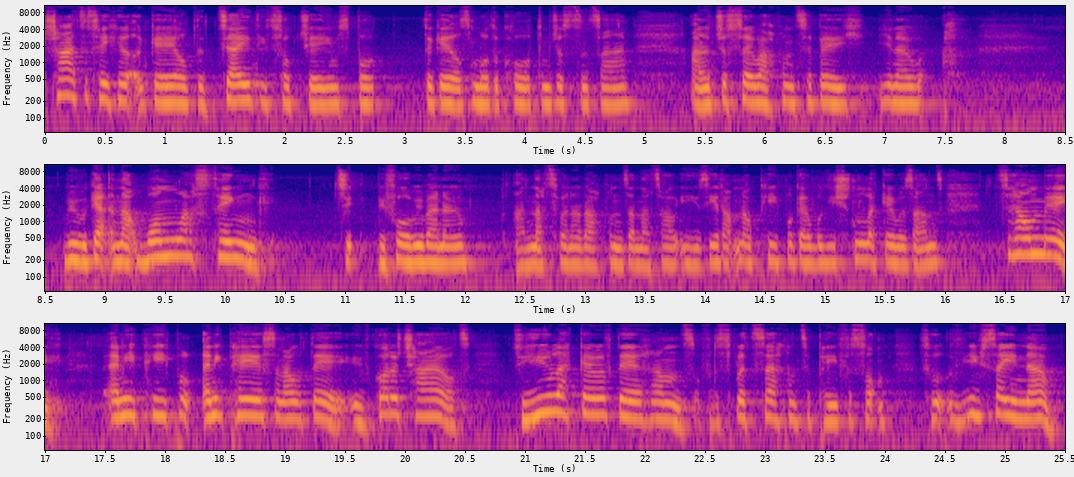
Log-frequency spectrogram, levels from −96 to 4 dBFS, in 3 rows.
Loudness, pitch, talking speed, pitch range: -29 LUFS, 190 Hz, 220 wpm, 180-210 Hz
